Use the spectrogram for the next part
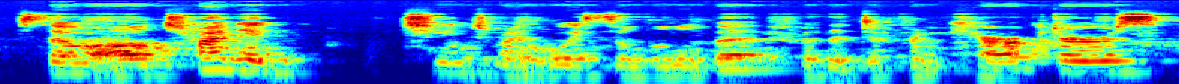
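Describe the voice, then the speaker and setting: A woman's voice: on the low side, lively intonation, brisk, noisy background. Female storyteller for a children's book read-aloud, casual asides, roomy and distant-miked. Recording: roomy, echoey, distant mic.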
